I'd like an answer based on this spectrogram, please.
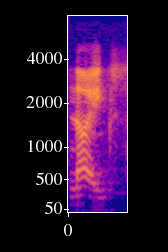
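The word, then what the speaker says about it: NAICS: then um something called NAIC uh that they pronounce Nikes um stands for Network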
